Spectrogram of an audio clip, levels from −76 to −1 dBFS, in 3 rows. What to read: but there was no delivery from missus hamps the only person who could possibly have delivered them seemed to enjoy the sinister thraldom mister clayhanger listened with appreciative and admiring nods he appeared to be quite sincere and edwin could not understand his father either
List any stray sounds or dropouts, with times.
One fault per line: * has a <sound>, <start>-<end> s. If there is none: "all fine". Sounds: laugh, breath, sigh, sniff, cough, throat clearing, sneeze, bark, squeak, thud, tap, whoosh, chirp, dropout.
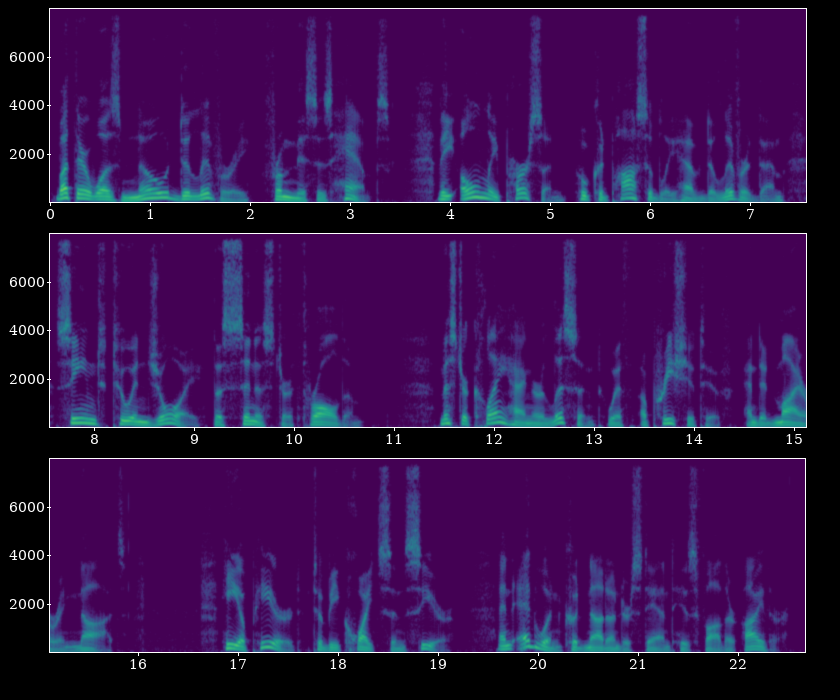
all fine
